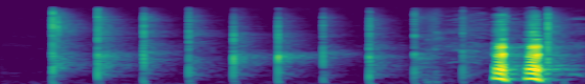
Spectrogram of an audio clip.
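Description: A steady run of about ten crisp hand claps, evenly spaced and moderately loud, followed by two louder, fuller bursts that sound partly voiced.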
